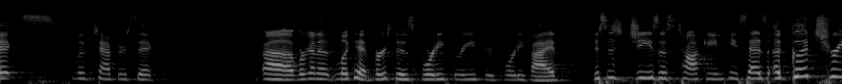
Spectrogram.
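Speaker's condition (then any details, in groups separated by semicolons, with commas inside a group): No condition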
